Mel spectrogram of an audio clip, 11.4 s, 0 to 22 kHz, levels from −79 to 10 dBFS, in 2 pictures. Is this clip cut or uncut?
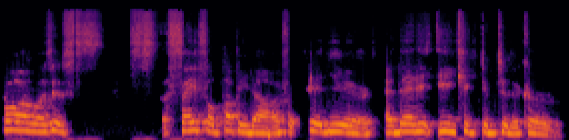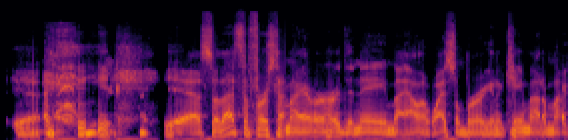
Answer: cut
